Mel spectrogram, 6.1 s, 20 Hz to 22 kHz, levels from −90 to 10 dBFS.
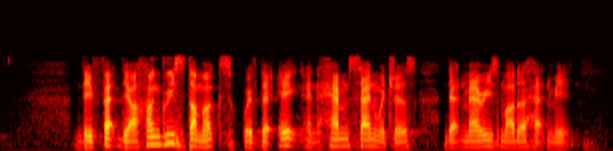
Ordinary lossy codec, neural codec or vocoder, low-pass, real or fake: none; none; 5.4 kHz; real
